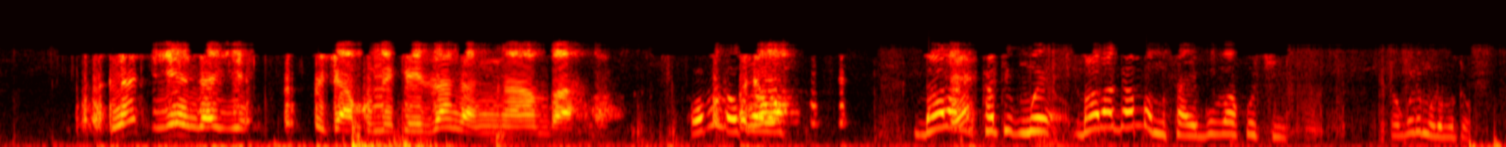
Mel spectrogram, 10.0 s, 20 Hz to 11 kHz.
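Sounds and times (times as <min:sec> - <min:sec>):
person speaking over telephone: 0:00.5 - 0:05.3.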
